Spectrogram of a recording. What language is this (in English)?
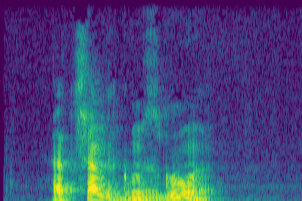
Kabyle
